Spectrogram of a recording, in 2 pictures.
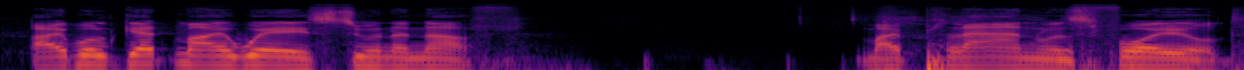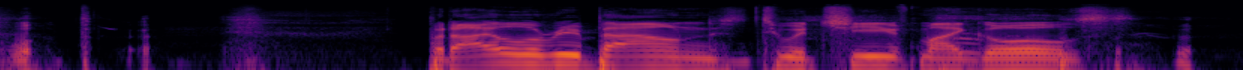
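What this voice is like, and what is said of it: Put-on character voice. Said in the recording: “I'm going to attempt to do a voice here, which could be a disaster ... I'm going to attempt to do a voice, which I'm not good at.”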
